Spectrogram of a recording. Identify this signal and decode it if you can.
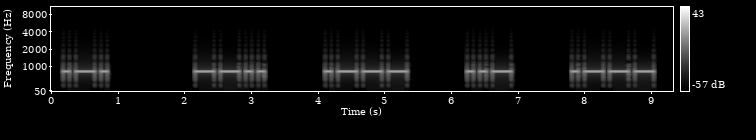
Morse code, heard as a keyed tone, about 13 wpm, spaced as for 6 wpm, 800 Hz. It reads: RZJUJ
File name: LEZIONI / 8 YJ45 / 8 YJ ws 12wpm 3342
